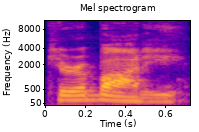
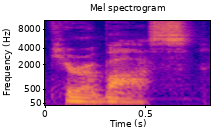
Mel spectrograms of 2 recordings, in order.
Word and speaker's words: Kiribati: boss hear a boss they say not Kiribati kiribas there it is now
